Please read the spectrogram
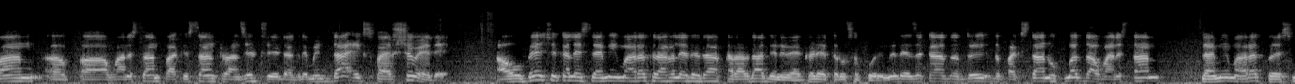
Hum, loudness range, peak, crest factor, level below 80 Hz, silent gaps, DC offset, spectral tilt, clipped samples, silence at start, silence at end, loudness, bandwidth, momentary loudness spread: none; 1 LU; -8 dBFS; 14 dB; -46 dBFS; none; under 0.1%; -5.5 dB/octave; under 0.1%; 0 s; 0 s; -24 LUFS; 9 kHz; 3 LU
